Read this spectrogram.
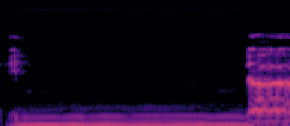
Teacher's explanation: নুন মুসাদ্দাদ এখানে গুণা করবেন এবং ৩ আলিফ টানবেন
